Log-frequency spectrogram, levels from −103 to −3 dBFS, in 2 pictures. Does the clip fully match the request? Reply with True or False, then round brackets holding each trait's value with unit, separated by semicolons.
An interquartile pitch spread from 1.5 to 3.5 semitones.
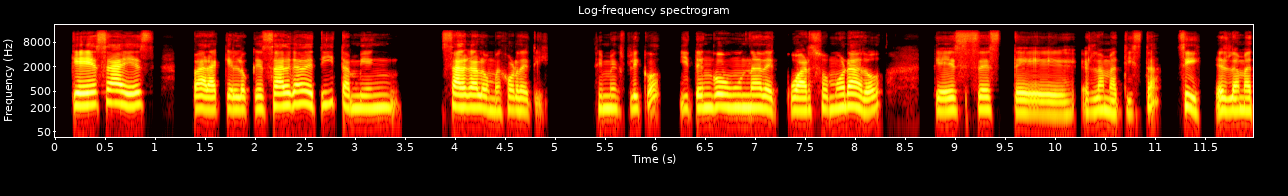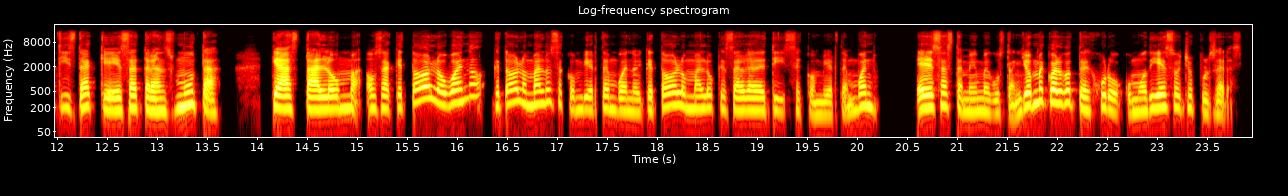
False (4.0 semitones)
